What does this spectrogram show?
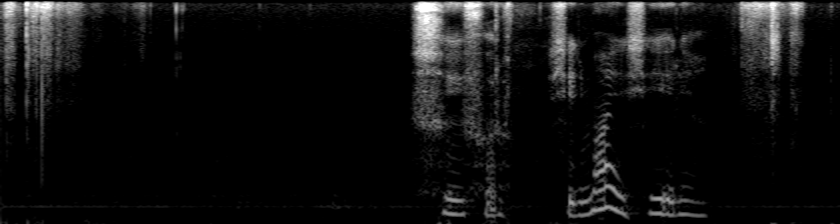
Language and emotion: Russian, sad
